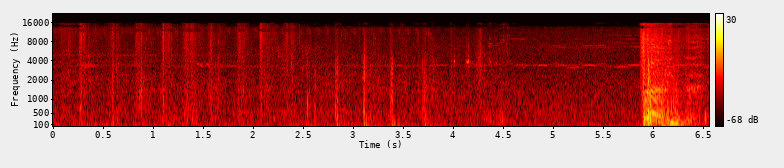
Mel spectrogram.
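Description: Footsteps crunch softly through grass and brush.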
